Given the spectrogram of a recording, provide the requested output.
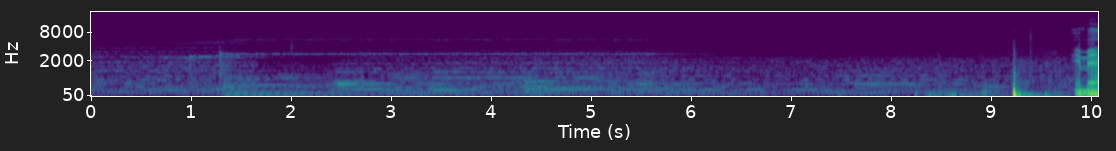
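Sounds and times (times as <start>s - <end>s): microphone handling thump: 8.3s - 9.7s.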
